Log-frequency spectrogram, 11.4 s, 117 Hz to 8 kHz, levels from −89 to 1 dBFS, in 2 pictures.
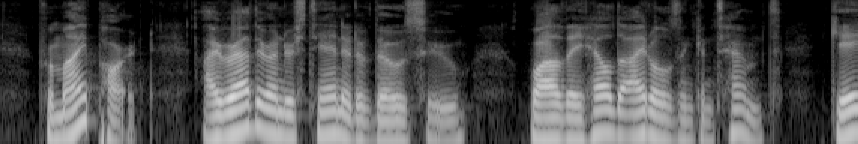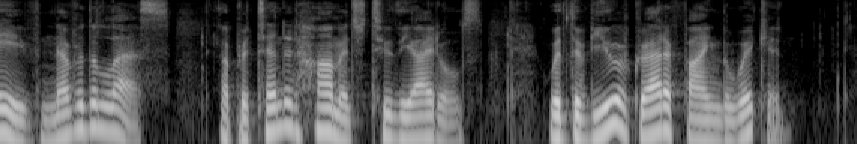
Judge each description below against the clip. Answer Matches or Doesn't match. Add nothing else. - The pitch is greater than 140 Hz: Doesn't match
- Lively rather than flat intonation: Doesn't match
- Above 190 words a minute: Doesn't match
